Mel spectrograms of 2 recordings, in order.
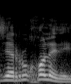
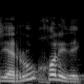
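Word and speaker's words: Jrue Holiday: Me gusta cuando pronuncias Yerru Holiday. ¿Te importaría volver a hacerlo? Gracias, Yerru Holiday.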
